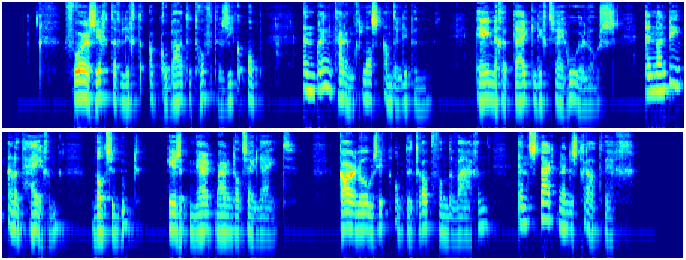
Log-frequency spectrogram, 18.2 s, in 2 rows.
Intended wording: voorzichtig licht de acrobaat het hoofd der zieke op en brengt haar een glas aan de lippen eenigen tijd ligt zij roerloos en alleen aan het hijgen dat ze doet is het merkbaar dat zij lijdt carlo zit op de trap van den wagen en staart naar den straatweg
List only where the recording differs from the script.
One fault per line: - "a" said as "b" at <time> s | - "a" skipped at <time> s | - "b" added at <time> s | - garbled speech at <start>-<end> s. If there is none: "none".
none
